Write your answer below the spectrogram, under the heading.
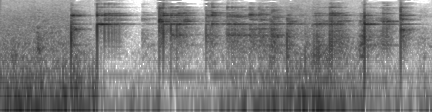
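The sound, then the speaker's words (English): Glass bottles clink together in a toast, a quick run of many bright, ringing taps that overlap irregularly over a busy background. “All right, let's clink some bottles for him.”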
